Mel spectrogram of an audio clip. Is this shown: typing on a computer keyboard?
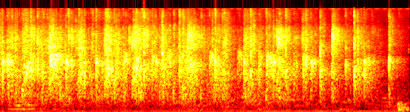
no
